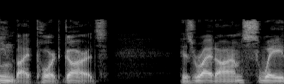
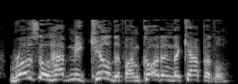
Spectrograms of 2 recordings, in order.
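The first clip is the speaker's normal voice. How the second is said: high, louder, fast frightened plea; frightened begging; 4 dB louder, faster than usual. A narrator's reading. Thief begging Mal, high fast and frightened. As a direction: rush it out in fear.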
